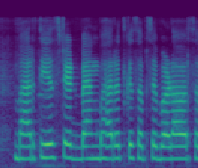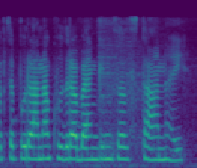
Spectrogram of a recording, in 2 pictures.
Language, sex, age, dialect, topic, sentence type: Magahi, female, 41-45, Southern, banking, statement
